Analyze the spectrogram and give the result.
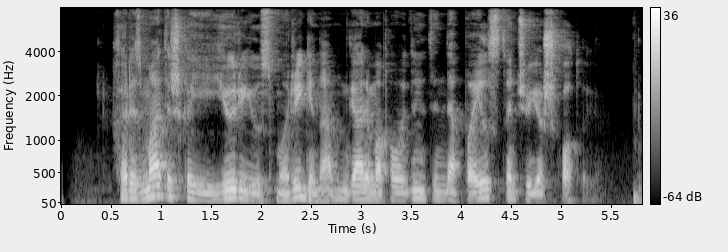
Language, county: Lithuanian, Kaunas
